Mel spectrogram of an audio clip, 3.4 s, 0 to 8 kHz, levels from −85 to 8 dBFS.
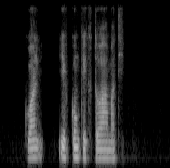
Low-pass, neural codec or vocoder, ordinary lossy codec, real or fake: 7.2 kHz; codec, 16 kHz, 0.4 kbps, LongCat-Audio-Codec; Opus, 32 kbps; fake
